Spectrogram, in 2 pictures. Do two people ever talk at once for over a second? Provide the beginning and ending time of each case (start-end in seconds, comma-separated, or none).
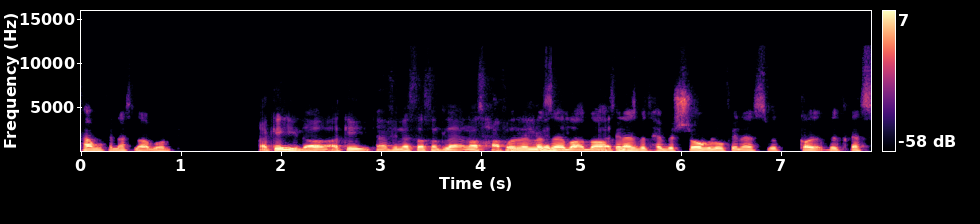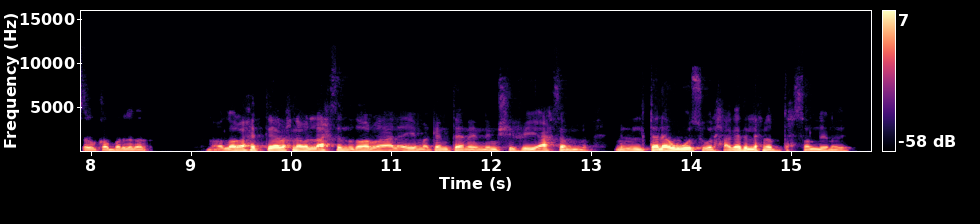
4.0-5.5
